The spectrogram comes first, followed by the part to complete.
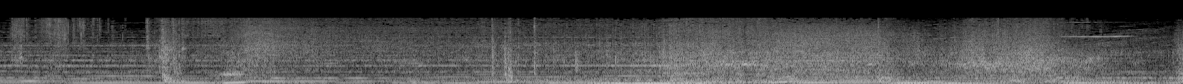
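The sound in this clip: A car engine runs with a steady low rumble and mechanical whirring as the vehicle drives, with no talking.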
